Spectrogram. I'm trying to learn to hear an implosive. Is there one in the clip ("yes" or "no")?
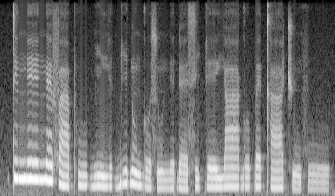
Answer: yes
